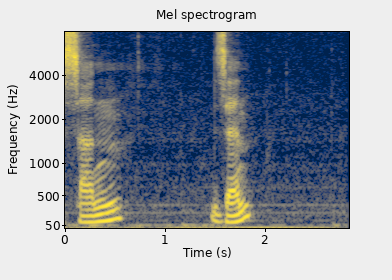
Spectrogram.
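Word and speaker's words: 三千: the three here so 1000 would be sen but then when you have the three in front of it sun the sun becomes zen now i'm pretty sure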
